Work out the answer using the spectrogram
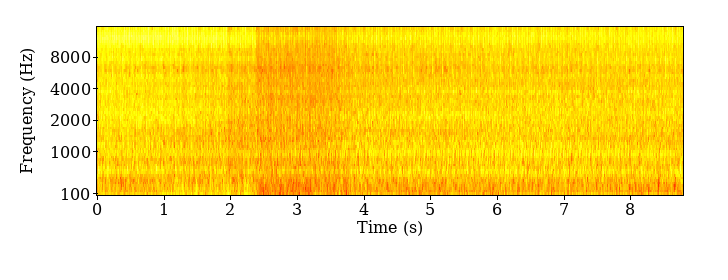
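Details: C11 diesel engine, possibly on a 966H loader, at steady idle: heavy clatter with a dull knock repeating roughly three times a second; cause not pinned down.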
